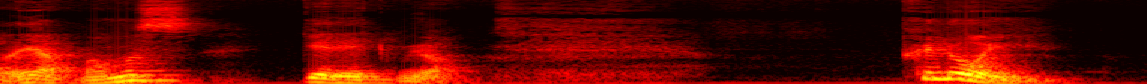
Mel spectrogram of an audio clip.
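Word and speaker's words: Chloé: telaffuzlar da yapmamız gerekmiyor kloe kloe şeklinde sonu e ile biten markanın o e'si iye dönüştürü musunuz kloi Serdar Ortaç'ın ek eşi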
